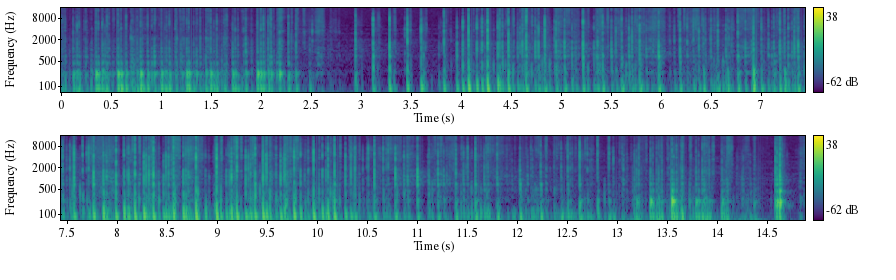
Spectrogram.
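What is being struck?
Hardcover book with cardboard covers.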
